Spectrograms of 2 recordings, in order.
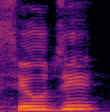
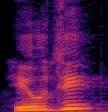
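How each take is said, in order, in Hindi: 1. यह सादे मानक लहजे में कहा गया है। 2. यह पश्चिमी राजस्थानी लहजे में कहा गया है।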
